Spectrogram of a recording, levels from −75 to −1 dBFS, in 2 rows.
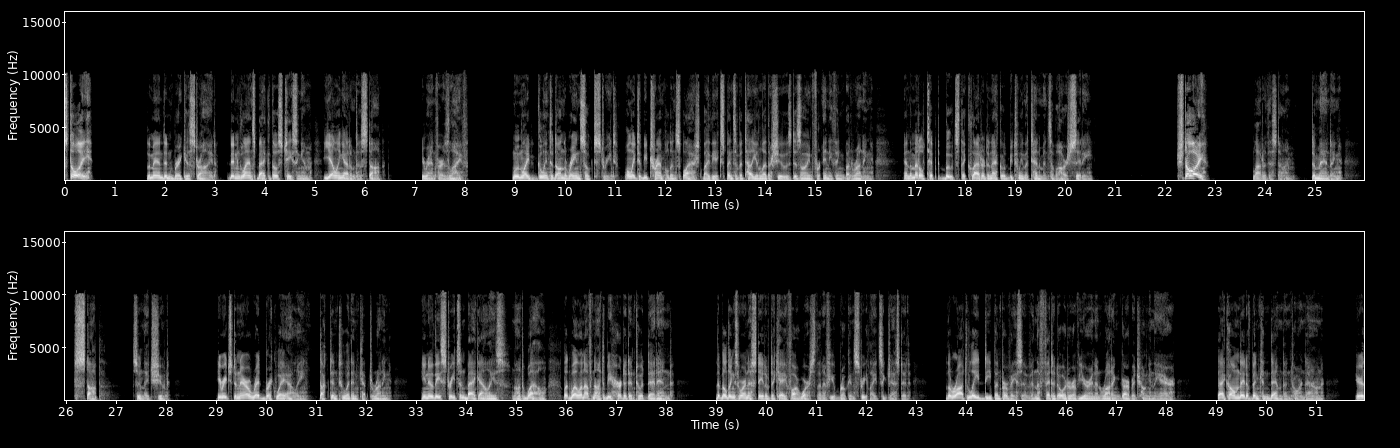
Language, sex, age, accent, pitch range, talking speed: English, male, 50-69, American, 75-90 Hz, 170 wpm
